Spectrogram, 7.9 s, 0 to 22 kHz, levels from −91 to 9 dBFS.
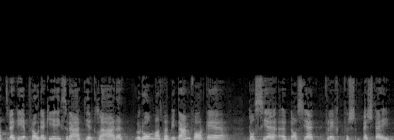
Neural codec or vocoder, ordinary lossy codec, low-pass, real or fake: none; none; 9.9 kHz; real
